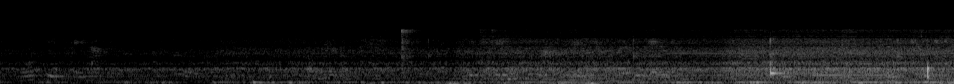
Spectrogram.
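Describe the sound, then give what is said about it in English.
Two short, high electronic beeps from an alarm timer being set for half an hour, spaced a second or so apart near the end, over a steady low hiss of background noise. “I will set the alarm now.”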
